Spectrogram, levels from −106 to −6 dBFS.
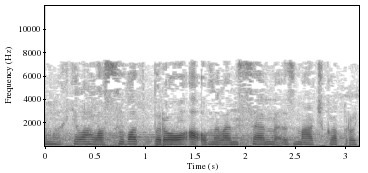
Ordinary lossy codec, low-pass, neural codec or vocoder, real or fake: MP3, 32 kbps; 7.2 kHz; none; real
